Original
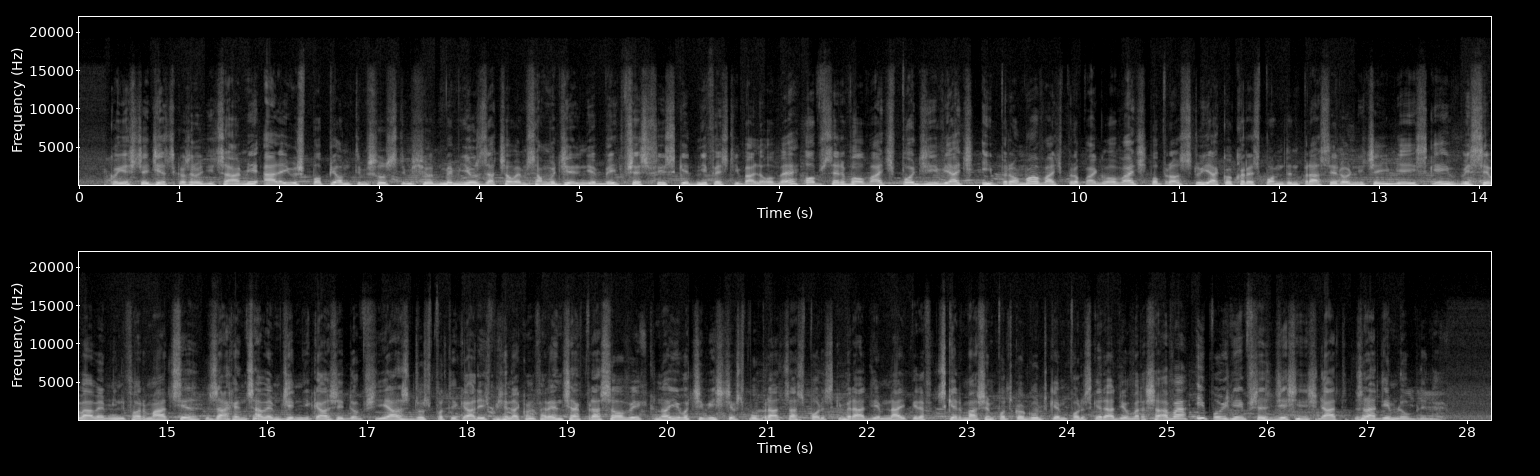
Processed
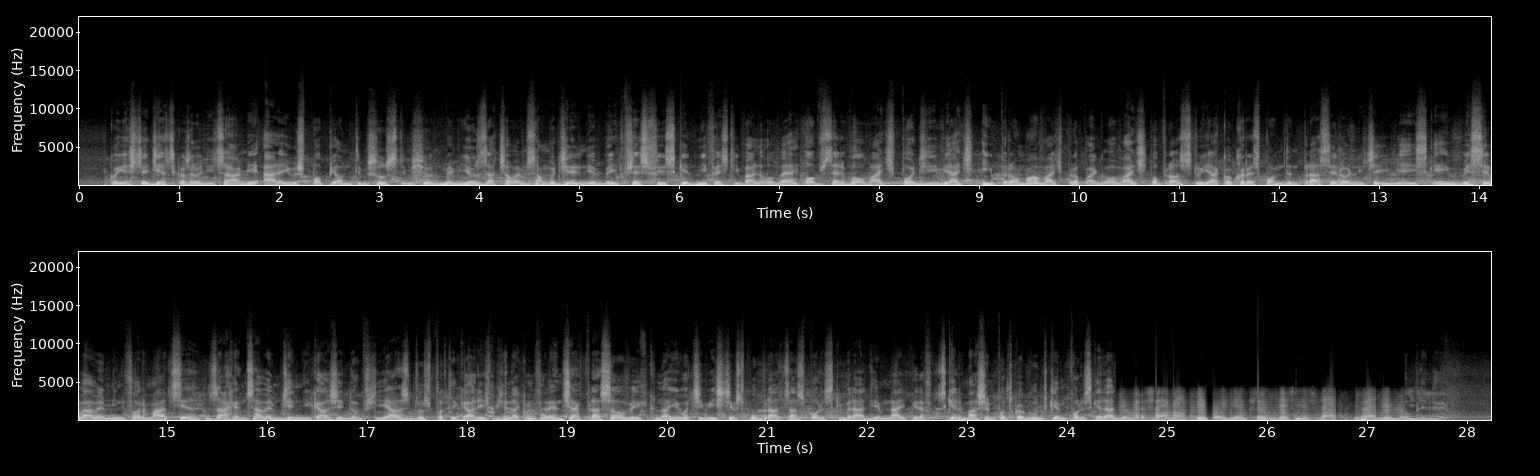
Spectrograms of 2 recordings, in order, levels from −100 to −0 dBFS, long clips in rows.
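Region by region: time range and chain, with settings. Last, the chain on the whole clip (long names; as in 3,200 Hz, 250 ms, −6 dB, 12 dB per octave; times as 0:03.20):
0:24.48–0:27.38: running median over 41 samples + high-pass filter 150 Hz + one-pitch LPC vocoder at 8 kHz 210 Hz
whole clip: Chebyshev low-pass filter 7,100 Hz, order 3; transient designer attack +4 dB, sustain +8 dB; low-shelf EQ 110 Hz +6 dB; level −1 dB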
